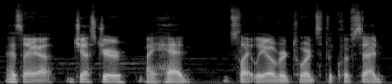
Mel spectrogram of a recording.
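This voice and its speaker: A man's voice: fairly low pitch, little pitch movement, normal speed, a bit bright. A man playing a tabletop game, improvising his character's actions casually and thinking aloud. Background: faint music.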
